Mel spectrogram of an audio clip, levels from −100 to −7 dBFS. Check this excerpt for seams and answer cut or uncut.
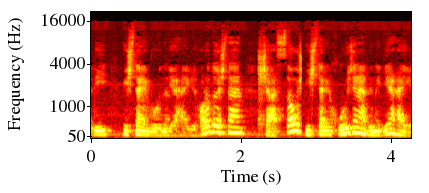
cut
